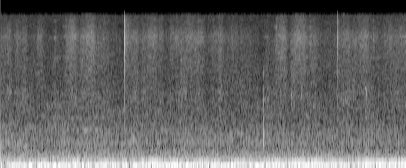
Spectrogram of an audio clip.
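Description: Faint rubbing and scratching of yarn drawn over a crochet hook as double crochet stitches are worked, with a few light ticks, over a steady low hum.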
